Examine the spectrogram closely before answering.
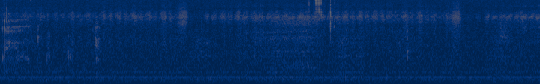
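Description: A crayon scratches softly across paper.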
